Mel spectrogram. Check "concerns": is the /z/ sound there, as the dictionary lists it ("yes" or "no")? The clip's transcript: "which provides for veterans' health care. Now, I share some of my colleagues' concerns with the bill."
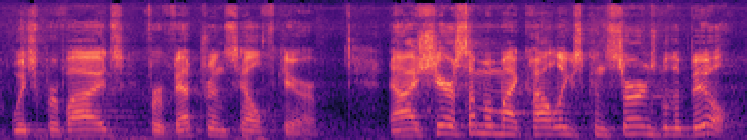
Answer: yes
